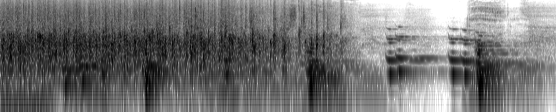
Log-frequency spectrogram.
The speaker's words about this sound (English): I think I should give him some claps.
